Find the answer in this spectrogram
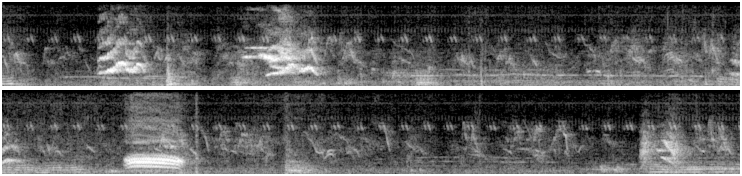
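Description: Small birds chirping: a few short, high calls about half a second and a second in, and a louder one about four and a half seconds in.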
